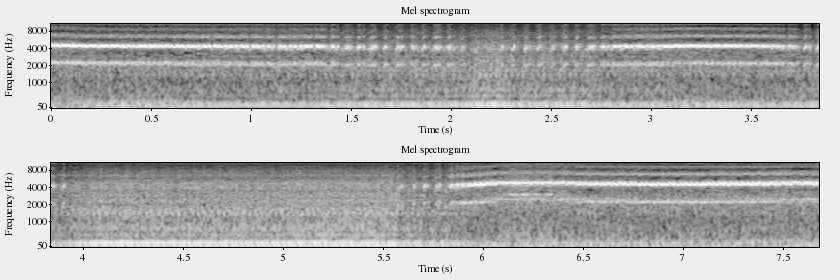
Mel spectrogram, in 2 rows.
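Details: Nissan Patrol ZD30 diesel accelerating, parked or under load: extremely loud piercing whistle near 4 kHz rising with revs; cracked exhaust manifold leaking.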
